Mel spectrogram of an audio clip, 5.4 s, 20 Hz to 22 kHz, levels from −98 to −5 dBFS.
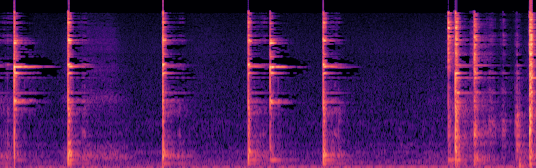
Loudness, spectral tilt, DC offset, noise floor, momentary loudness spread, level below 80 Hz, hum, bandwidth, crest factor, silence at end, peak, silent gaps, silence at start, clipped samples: -19 LUFS; 1 dB/octave; under 0.1%; -53 dBFS; 9 LU; -52 dBFS; none; 17 kHz; 22 dB; 0 s; 0 dBFS; none; 0.15 s; under 0.1%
